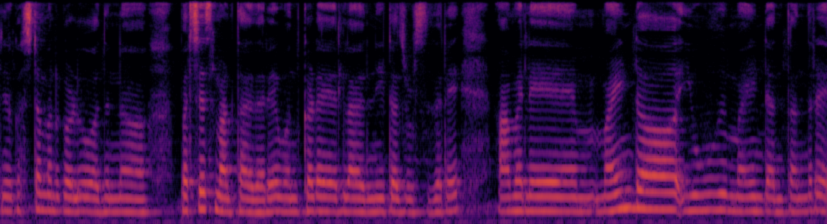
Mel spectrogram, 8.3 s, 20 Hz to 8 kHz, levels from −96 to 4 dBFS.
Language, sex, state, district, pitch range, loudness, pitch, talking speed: Kannada, female, Karnataka, Bijapur, 185-200 Hz, -41 LUFS, 190 Hz, 130 wpm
